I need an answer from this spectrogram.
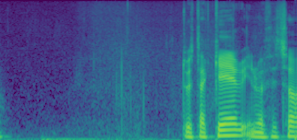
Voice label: "geer", Welsh

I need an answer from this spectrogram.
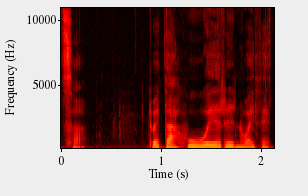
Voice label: "hwyr" Welsh

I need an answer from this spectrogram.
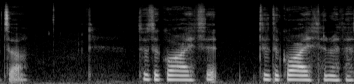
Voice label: "gwaeth" Welsh

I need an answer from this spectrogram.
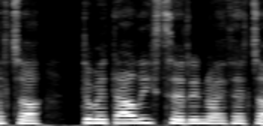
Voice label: "litr", Welsh

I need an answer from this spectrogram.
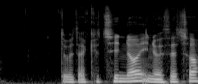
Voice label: "cytuno", Welsh

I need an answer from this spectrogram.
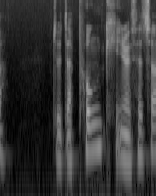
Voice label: "pwnc", Welsh

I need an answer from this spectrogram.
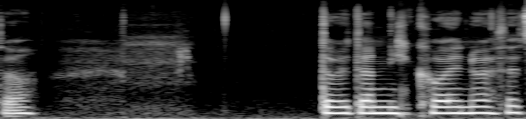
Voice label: "nico", Welsh

